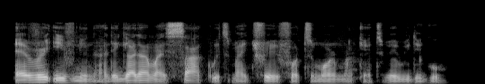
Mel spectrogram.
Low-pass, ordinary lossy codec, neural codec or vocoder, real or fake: 7.2 kHz; none; none; real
